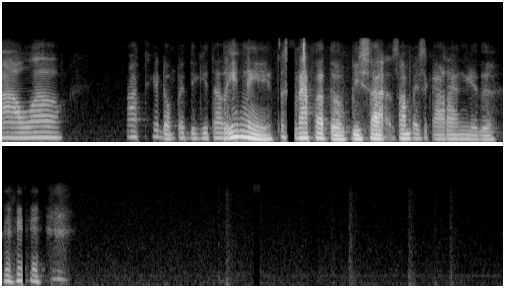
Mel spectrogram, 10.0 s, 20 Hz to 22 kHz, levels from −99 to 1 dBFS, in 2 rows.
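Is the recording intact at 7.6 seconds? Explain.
No. From 7.53 to 7.59 s the speech drops to near silence within two frames, and at 7.6 s it is only just returning, weak or rough. These are lost AMR speech frames. A 60 ms gap, which fits three 20 ms frames, failed on the radio link, so the decoder repeated the last good pitch and vocal tract settings with falling gain. The sound at that moment is also rough and raspy, as it is throughout, from the AMR wideband (HD Voice) codec running at 8.85 kbit/s. That is the second-lowest rate, too low for its pulse-driven vocal tract model to reproduce speech cleanly up to 6.4 kHz.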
